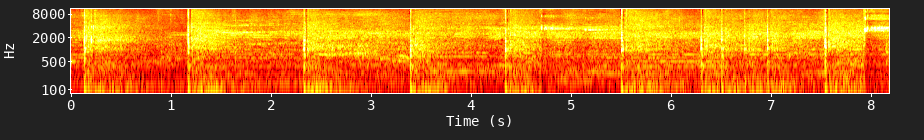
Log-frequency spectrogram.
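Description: Basketball dribbled on a hardwood gym floor: bounces about once a second, then several quicker ones near the end as he crosses the ball over low, each echoing in the large hall.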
